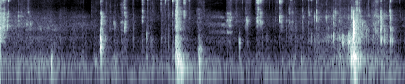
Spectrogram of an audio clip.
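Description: Faint, irregular clicks and small taps, a few a second, with a louder one about three and a half seconds in.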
